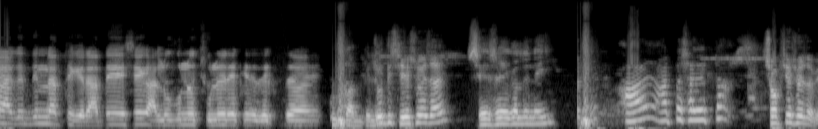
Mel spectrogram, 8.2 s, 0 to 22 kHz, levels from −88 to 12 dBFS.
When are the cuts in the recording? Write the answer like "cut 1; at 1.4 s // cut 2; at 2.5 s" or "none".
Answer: cut 1; at 3.4 s // cut 2; at 5.8 s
